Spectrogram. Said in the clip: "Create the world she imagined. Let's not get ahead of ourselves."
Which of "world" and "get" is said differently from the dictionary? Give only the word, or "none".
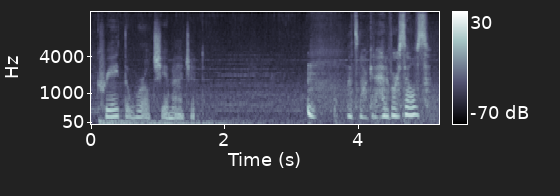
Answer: none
